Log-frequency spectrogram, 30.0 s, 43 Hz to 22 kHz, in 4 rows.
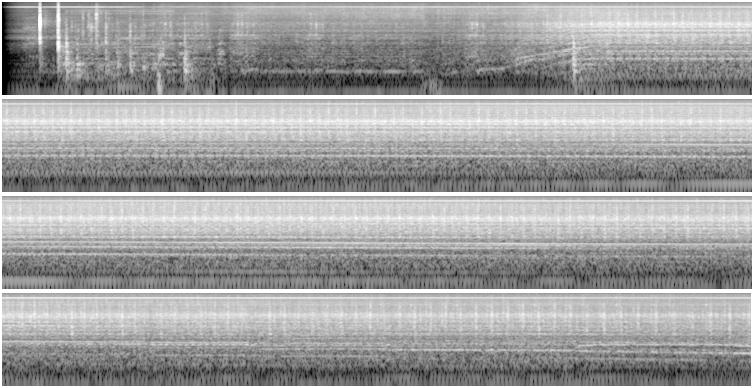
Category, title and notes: Sound effects > Electronic / Design
VHS rewinding in a Samsung DVD_V6800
